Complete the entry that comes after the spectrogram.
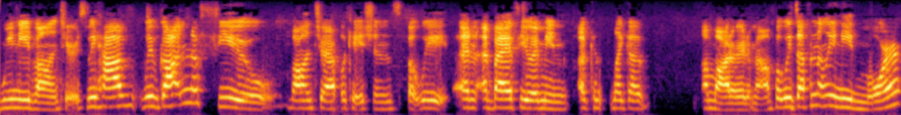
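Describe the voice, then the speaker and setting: Speaking at a fairly quick pace, a woman has a fairly high pitch, ordinary pitch variation and a plain, everyday voice. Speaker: convention organizer and podcast co-host.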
